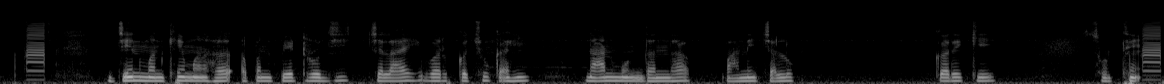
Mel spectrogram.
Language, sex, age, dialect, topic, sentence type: Chhattisgarhi, male, 25-30, Eastern, banking, statement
